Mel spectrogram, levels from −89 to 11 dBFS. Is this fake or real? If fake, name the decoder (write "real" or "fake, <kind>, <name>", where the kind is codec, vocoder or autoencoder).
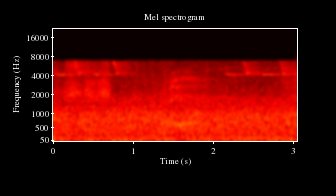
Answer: fake, vocoder, Vocos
